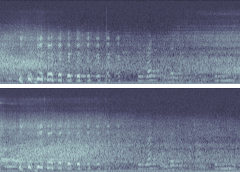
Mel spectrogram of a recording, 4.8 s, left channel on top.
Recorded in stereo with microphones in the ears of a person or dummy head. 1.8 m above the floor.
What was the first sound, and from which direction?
Laughter, 10° left (ahead or behind).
